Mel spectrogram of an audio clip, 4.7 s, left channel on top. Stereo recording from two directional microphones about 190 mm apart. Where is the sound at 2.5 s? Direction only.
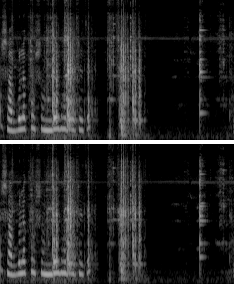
25° left (ahead or behind).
